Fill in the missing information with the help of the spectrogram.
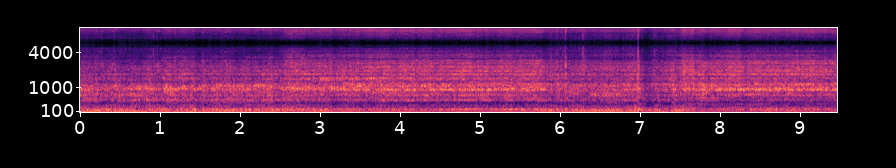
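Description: Riding lawn mower's engine running steadily under load, heard close up, as the mower drives through shallow water and up onto grass.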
